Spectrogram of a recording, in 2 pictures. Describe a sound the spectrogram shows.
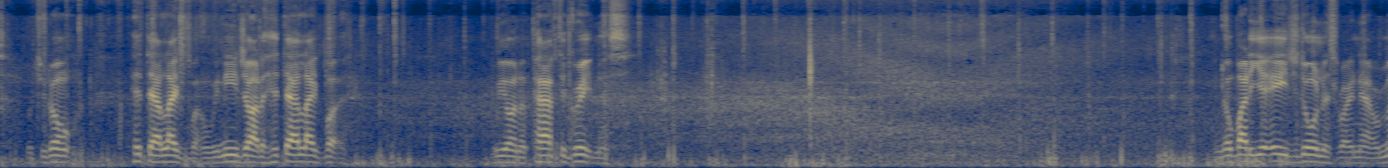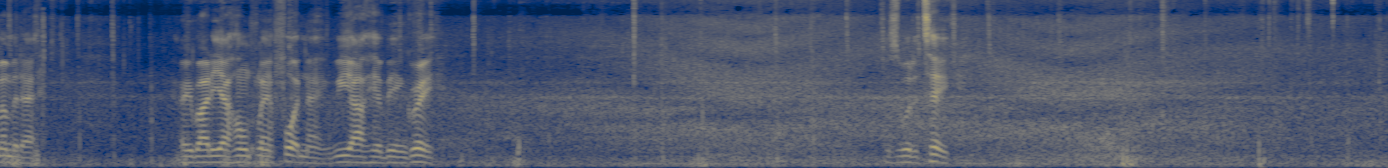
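Footsteps patter on a pavement outdoors.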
